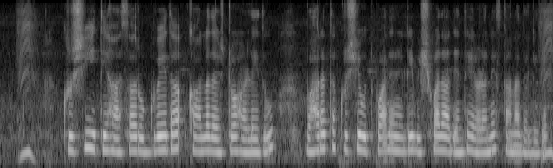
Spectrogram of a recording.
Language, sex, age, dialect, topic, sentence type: Kannada, female, 31-35, Mysore Kannada, agriculture, statement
